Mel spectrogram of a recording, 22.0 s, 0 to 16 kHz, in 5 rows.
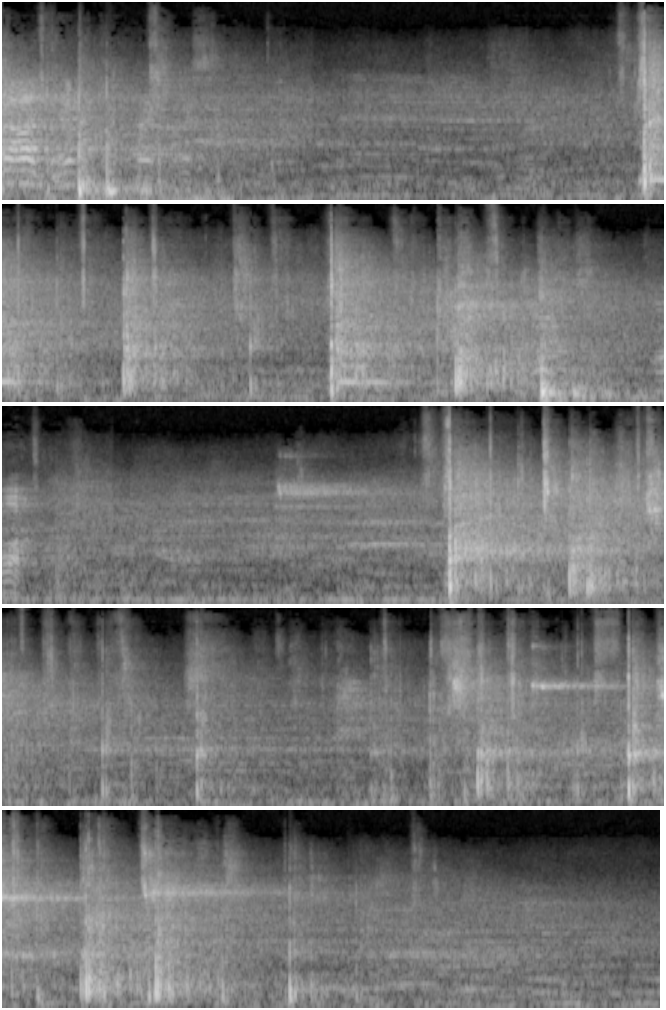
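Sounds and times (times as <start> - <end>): sneaker squeaks: 4.1 - 8.4, 10.6 - 14.8, 15.5 - 19.8
ball bouncing on court: 4.2 - 8.4, 15.7 - 19.9
racket striking tennis ball: 4.2 - 8.5, 11.6 - 14.8, 15.6 - 19.9.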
